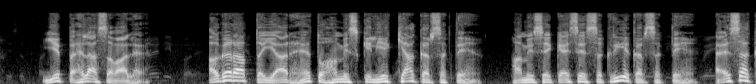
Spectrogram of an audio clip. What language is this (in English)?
Hindi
